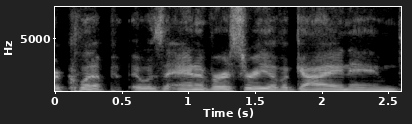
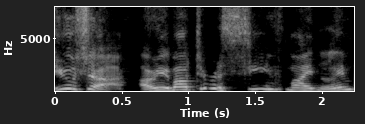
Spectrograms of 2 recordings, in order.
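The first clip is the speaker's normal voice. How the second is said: put-on elderly man's voice, higher pitch; 10 semitones higher than usual. Retelling an arrest video, imitating the arrested old man: imitating an old man's voice. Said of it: "he talks like this".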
